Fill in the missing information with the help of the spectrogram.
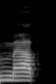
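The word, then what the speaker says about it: Mackinac: pronounce that wrong like people call it maak Island but it's ma um I know it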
